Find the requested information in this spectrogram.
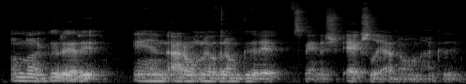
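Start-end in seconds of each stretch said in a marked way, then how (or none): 3.5-4.6 quick whisper under her breath; fast, hushed self-deprecating confession; whispered aside. Real, not acted. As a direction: admit it to yourself in a whisper.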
